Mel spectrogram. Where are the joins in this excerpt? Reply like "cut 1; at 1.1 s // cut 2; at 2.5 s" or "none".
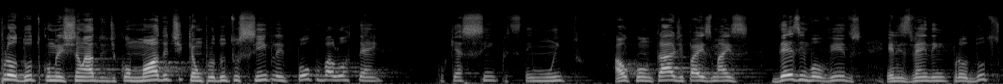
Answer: cut 1; at 6.0 s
